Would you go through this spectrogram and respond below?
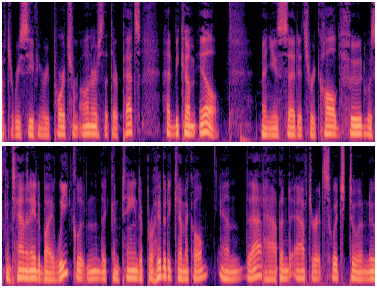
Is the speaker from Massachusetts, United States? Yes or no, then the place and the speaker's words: yes; Massachusetts, United States; also born or lived in Southern California; now in California, United States; since I was born in Massachusetts, I certainly understand why I now live in California.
